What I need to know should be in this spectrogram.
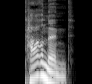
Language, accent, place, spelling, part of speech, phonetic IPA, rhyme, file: German, Germany, Berlin, tarnend, verb, [ˈtaʁnənt], -aʁnənt, De-tarnend.ogg
- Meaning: present participle of tarnen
